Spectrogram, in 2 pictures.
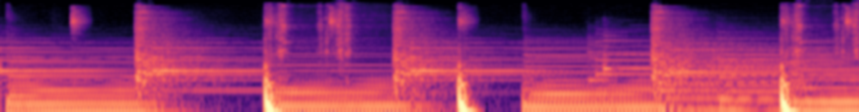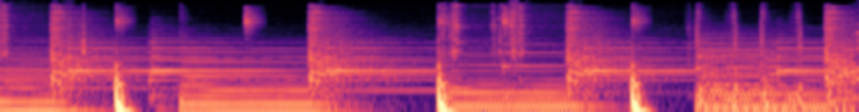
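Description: Deep bass notes from a dark trap-style beat built in FL Studio, four basic notes booming low in sustained phrases, punctuated by sharp clicky percussive hits between them.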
